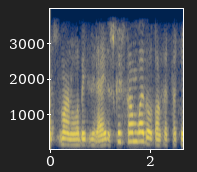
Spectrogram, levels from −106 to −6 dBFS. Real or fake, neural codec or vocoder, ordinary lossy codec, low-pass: fake; codec, 24 kHz, 0.9 kbps, WavTokenizer, small release; AAC, 24 kbps; 3.6 kHz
